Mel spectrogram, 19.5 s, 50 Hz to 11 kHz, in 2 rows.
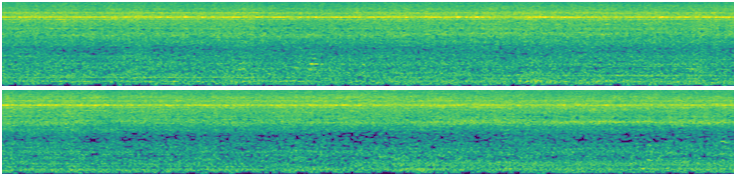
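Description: Compressed-air plaster spray gun of a Wagner PC 830 plaster sprayer hissing steadily as it blows plaster onto a ceiling. A thin high whistle runs through the hiss, with a faint hum underneath.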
